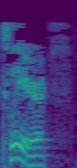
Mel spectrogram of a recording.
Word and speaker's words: Xlear: And then, using Navage, get the stuff out of my nose, and then keeping it clean with Clear. That's a prescription for fabulosity today. It really is. Clear, X-L-E-A-R, is pronounced clear.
